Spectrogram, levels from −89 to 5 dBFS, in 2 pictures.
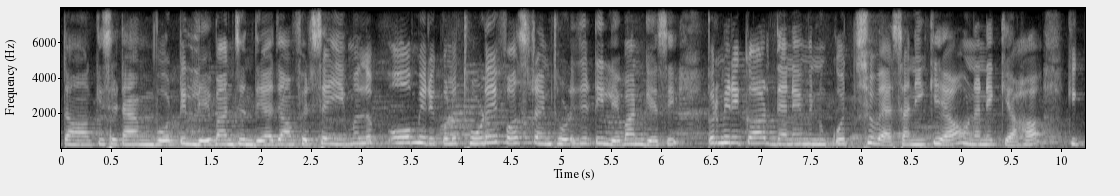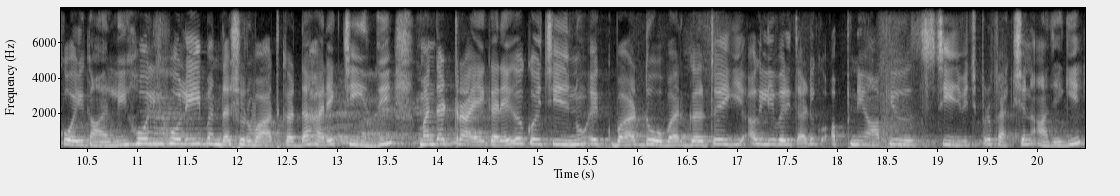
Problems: constant background noise, continuous background conversations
